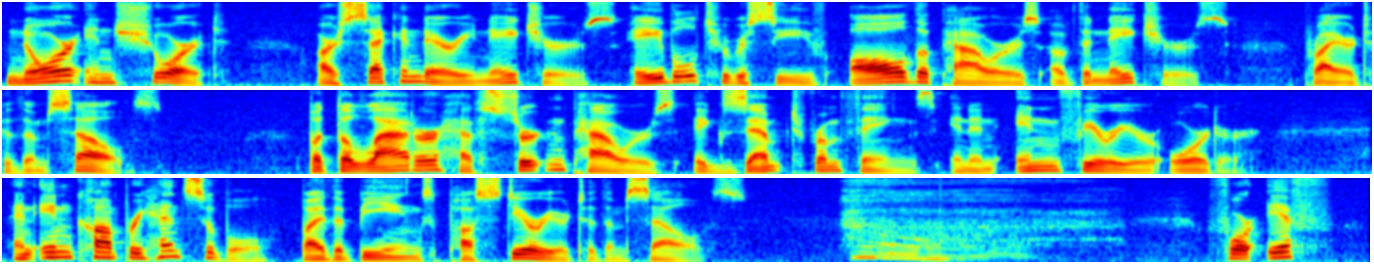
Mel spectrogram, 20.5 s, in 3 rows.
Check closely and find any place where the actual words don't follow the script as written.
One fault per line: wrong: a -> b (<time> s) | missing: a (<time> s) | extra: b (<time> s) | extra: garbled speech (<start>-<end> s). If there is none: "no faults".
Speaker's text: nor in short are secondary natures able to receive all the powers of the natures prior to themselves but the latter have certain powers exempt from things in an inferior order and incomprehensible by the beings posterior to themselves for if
no faults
